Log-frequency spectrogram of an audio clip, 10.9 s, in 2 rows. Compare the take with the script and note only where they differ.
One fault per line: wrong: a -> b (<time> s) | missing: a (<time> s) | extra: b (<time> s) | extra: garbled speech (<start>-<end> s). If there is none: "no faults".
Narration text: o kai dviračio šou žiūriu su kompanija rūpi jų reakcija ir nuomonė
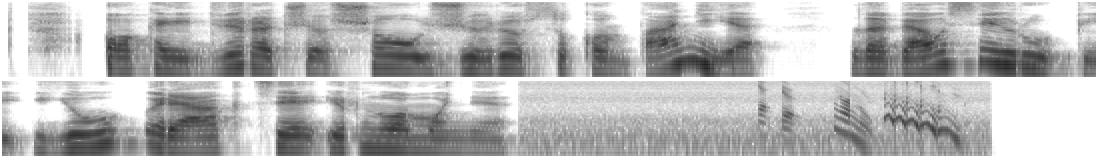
extra: labiausiai (4.4 s)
